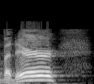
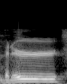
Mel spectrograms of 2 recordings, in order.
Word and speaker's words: Badr: In 624, there was the Battle of Badr. I think that's how you pronounce Badur. They need to put a vowel in there somewhere.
